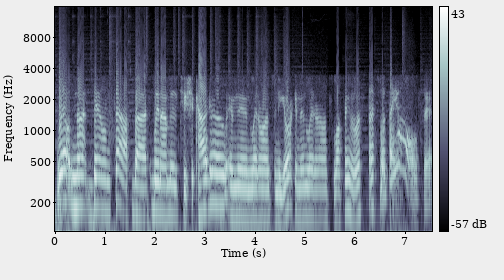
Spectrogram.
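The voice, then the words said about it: Southern Georgia accent. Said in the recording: “Where's the accent from? ... I'm from Georgia.”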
